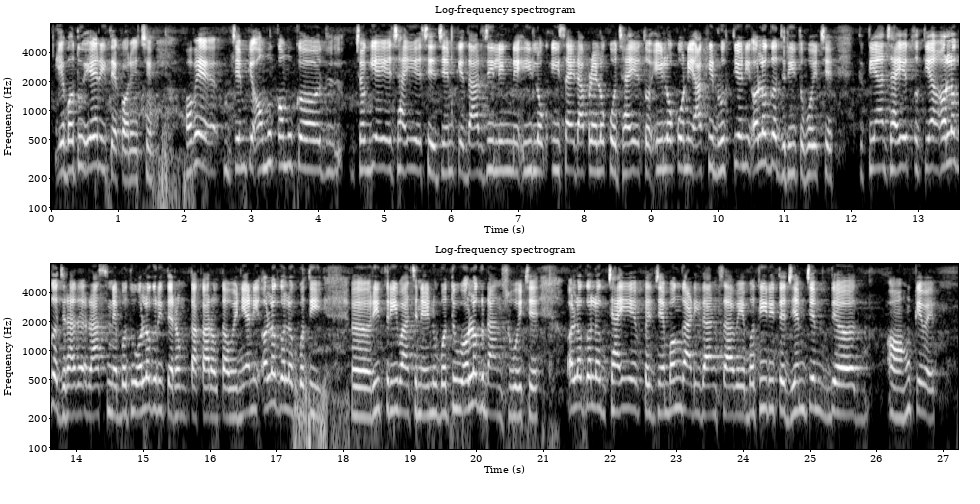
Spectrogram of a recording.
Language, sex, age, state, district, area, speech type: Gujarati, female, 30-45, Gujarat, Junagadh, urban, spontaneous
